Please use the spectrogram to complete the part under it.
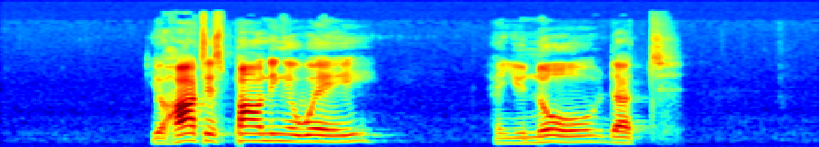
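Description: A man speaks with animation into a close microphone, in short bursts.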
